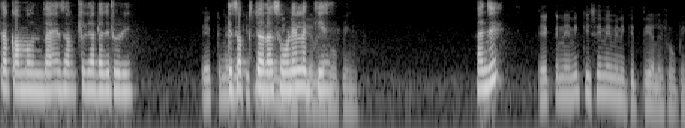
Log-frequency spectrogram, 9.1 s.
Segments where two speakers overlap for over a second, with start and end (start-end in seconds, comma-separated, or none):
3.0-4.4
